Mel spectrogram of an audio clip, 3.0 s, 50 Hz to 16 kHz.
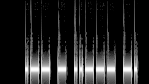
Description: Morse code, heard as a keyed tone, about 22 wpm, 700 Hz. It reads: WT2N
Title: USA Call Signs - 4 Characters - Repeated 2x - 22wpm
